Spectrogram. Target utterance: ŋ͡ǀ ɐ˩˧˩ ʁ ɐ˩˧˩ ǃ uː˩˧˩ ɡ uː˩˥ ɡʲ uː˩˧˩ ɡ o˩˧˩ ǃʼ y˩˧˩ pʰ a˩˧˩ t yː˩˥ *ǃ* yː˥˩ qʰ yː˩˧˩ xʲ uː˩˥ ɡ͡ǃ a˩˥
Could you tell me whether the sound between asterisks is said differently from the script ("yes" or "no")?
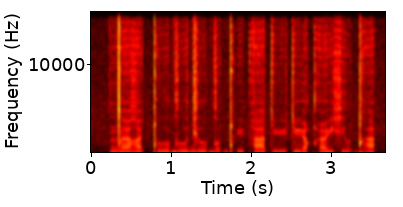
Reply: yes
